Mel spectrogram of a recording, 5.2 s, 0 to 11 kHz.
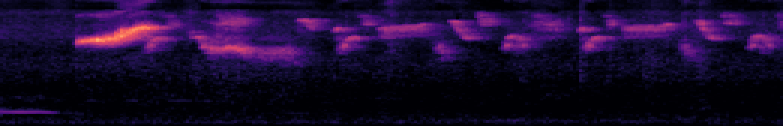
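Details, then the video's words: Horsfield's bushlark training song compilation from 2022, meant to make caged bushlarks sing persistently: a brief low steady tone, then a loud rising whistle followed by dense, rapid high chirps and short buzzy notes. "Kumpulan masteran burung branjangan terbaru tahun 2022, dijamin branjangan anda akan gacor"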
